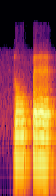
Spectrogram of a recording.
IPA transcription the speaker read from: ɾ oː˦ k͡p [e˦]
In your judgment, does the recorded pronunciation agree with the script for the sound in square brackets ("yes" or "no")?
no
